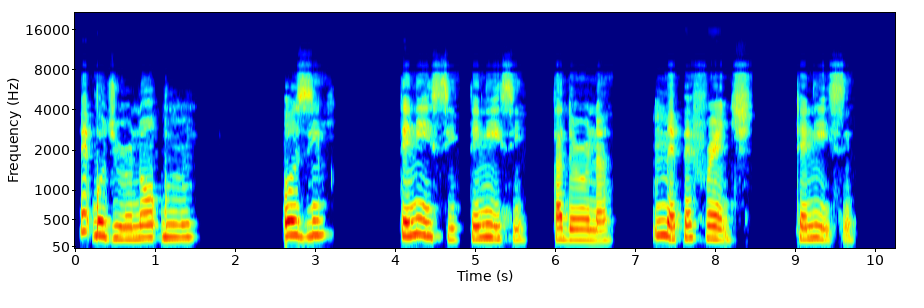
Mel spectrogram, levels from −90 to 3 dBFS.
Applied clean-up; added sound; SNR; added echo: neural mask model Resemble Enhance denoiser.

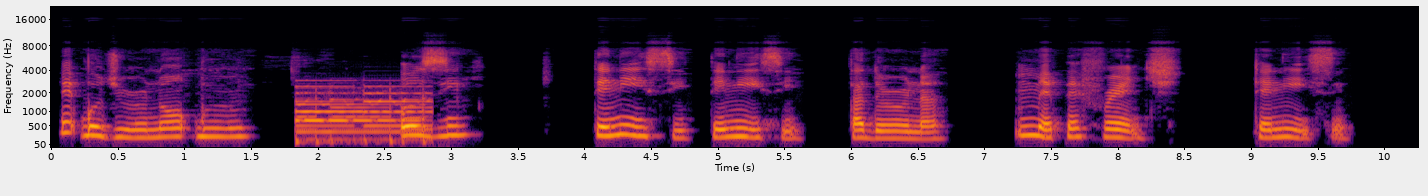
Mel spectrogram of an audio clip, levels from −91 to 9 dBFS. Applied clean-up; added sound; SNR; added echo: none; Electric guitar; -1 dB; none.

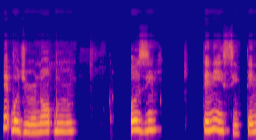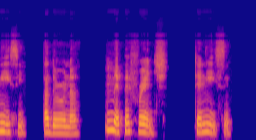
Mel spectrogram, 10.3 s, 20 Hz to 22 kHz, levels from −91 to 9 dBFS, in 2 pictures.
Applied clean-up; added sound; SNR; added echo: none; none; none; none.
